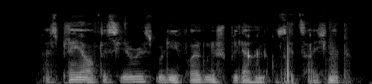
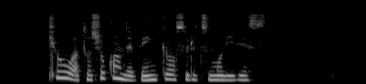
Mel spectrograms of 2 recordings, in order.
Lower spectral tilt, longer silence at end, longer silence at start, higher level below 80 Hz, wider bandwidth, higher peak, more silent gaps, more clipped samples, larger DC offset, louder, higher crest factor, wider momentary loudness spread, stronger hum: about the same, -4.5 dB/octave vs -3.5 dB/octave; second, 0.2 s vs 1 s; about the same, 0.45 s vs 0.5 s; first, -52 dBFS vs -88 dBFS; about the same, 11.5 kHz vs 11.5 kHz; first, -10 dBFS vs -16 dBFS; neither; neither; neither; about the same, -32 LUFS vs -32 LUFS; first, 22 dB vs 16 dB; about the same, 8 LU vs 7 LU; neither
